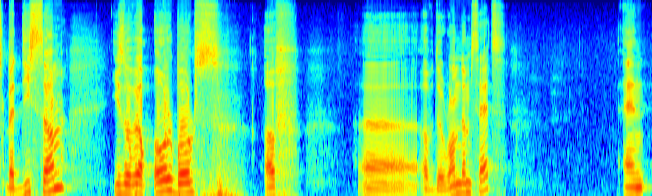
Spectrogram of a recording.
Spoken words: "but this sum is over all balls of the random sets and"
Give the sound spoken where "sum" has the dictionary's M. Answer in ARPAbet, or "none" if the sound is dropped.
M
